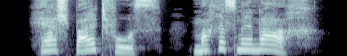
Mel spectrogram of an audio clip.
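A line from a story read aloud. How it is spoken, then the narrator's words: Girl calling out. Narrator (German): ruft das Mädchen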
